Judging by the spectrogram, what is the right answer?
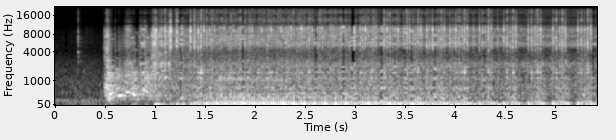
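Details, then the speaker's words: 1968 VW Beetle barn find, air-cooled, sat 5 years, old gas: cranks briefly, fires at once and settles into steady even idle, no misfire or knock, charge and oil lights out; normal start and idle. "Sounds nice. The charge light out and the oil light's out, so that's good."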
